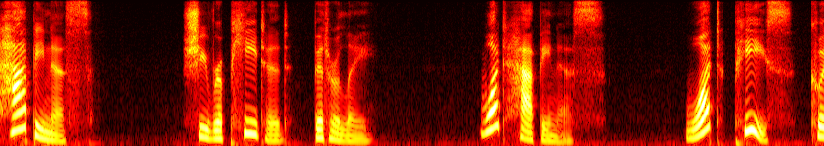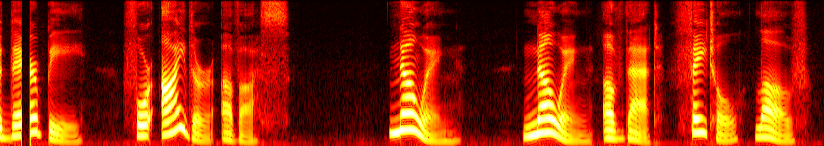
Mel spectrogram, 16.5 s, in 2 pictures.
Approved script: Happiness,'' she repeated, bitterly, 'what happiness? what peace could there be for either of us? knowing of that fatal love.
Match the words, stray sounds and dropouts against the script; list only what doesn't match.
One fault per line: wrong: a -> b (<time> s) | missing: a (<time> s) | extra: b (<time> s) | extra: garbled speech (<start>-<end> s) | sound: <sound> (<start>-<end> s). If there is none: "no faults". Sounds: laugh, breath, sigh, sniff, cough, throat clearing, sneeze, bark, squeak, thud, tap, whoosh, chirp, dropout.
sound: dropout (8.5-8.5 s)
extra: knowing (13.5 s)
